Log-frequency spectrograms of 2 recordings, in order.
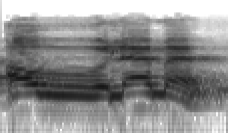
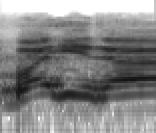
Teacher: ذال اور ذا کا مخرج ایک ہے، اوپر والے دانت ان کی نوکیں اور زبان کی نوک لگائیں، لیکن اس میں فرق یہ ہے کہ ذا موٹا ہی پڑا جاتا ہے، ذال باریک پڑی جاتی ہے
